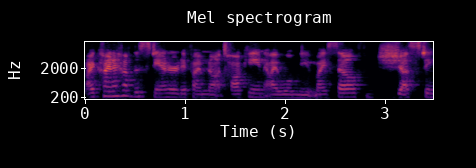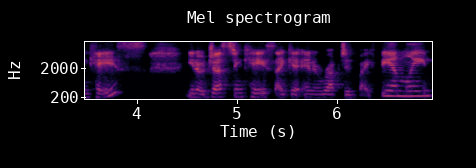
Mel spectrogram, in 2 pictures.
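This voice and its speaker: An American accent marks this woman's speech. She talks at a moderate speed. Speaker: business trainer. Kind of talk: tutorial. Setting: video call. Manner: loud. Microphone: laptop mic, no external speakers.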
